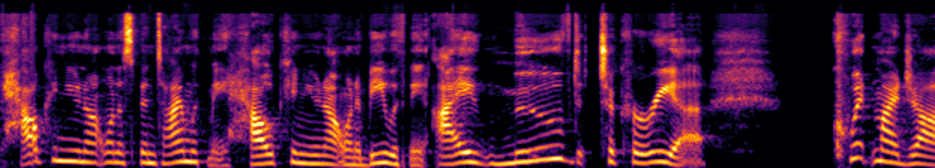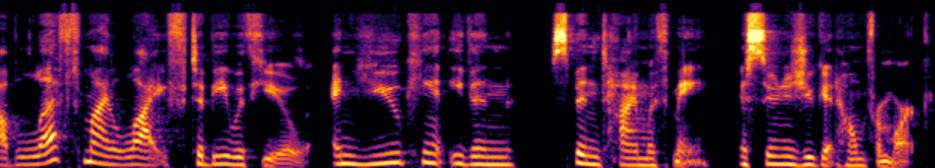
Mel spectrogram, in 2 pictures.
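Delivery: put-on crying, hurt, accusing, pleading tone. Retelling own past pleas to a husband after work: imitating own crying plea. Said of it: "just start crying of".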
